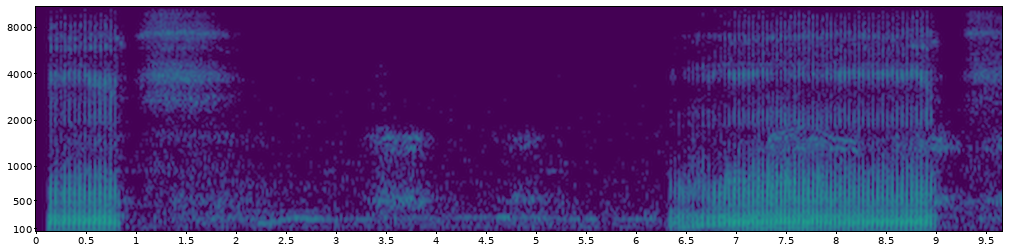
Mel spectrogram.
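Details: Bulldog snoring in the morning with her tongue hanging out: two loud rattling snoring breaths separated by a quieter, faintly whistling breath; snoring.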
